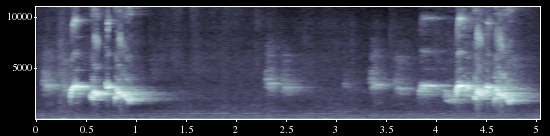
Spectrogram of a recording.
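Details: Wild-caught red-whiskered bulbul singing its combative morning song for bird training: bright, bubbly warbled phrases that slide downward, a loud opening burst, short whistled notes in the middle and another rich phrase at the end, in clean quiet surroundings.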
